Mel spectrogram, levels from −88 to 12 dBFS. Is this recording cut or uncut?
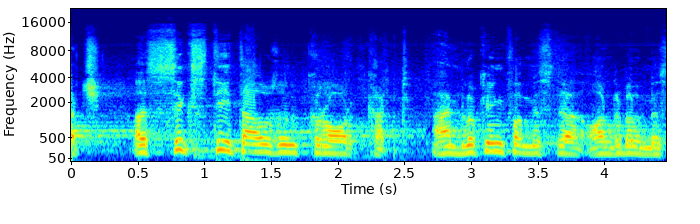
cut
